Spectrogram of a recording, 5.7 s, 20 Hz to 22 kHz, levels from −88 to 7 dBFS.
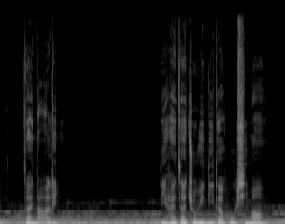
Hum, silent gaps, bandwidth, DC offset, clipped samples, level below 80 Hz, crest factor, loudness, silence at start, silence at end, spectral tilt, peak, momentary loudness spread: none; none; 18 kHz; under 0.1%; under 0.1%; -58 dBFS; 18 dB; -31 LUFS; 0 s; 0 s; -7.5 dB/octave; -14 dBFS; 16 LU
